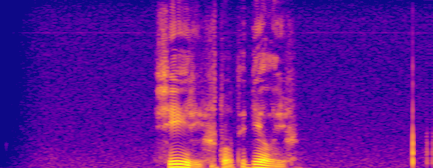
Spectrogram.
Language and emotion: Russian, neutral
